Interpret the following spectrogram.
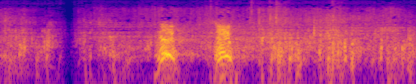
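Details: Pharaoh Hound Jax, eagerly trying to catch a bug-hunting bat over water, gives two short, sharp barks about half a second apart, set against a steady rushing, hissing background.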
